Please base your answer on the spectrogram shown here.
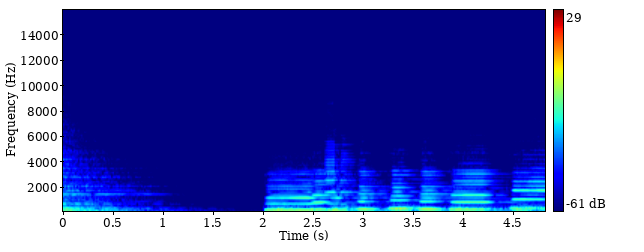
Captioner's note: none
